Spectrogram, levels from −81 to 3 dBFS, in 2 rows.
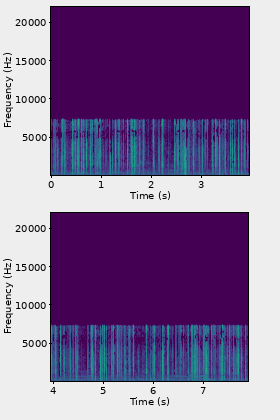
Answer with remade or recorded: remade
